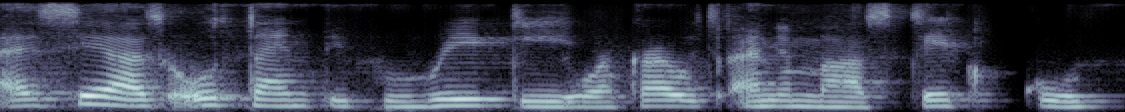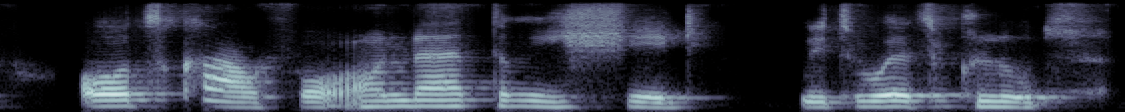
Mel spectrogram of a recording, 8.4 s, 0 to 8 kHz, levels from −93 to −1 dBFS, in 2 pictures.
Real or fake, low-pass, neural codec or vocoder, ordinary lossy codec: fake; 7.2 kHz; codec, 16 kHz, 1 kbps, X-Codec, HuBERT features, trained on general audio; none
